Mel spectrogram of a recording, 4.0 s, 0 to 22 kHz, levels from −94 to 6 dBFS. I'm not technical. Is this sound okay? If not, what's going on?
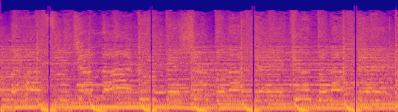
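No. The sound drops out briefly four times, at 0.48, 1.50, 2.52 and 3.54 seconds. Each hole is about 21 milliseconds. This is a gap between chunks: the audio comes in one-second pieces, and silence sits between them.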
